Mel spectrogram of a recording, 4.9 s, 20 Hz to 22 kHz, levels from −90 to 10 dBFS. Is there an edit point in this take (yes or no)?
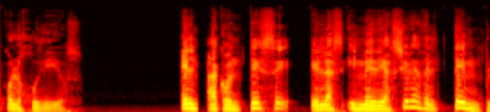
yes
